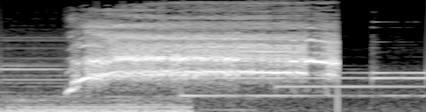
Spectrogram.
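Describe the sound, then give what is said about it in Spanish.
A woman lets out a loud, sustained high-pitched scream lasting over a second, rising sharply at the start and cutting off abruptly, with no talking. “Entonces sujetó a la mujer y le colocó la espada en la boca, y lleno de celos y furia, le cortó la boca mientras ella no paraba de gritar.”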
